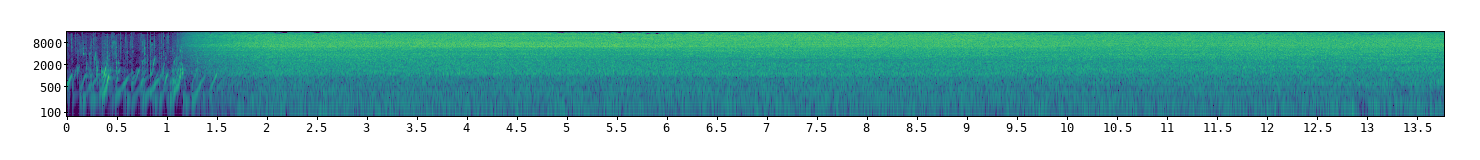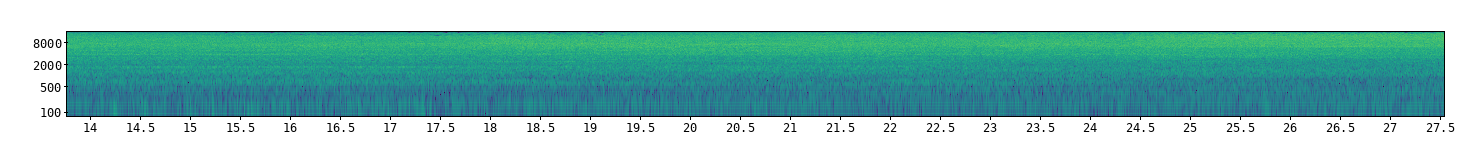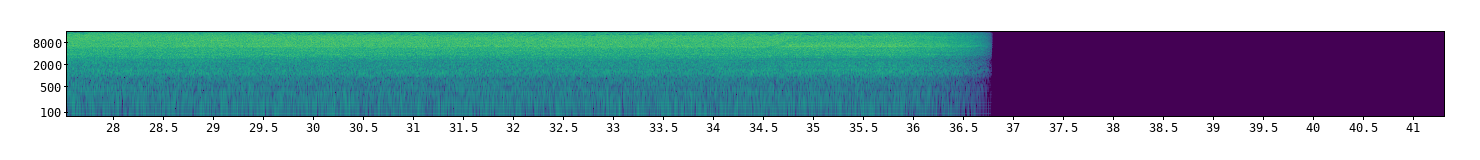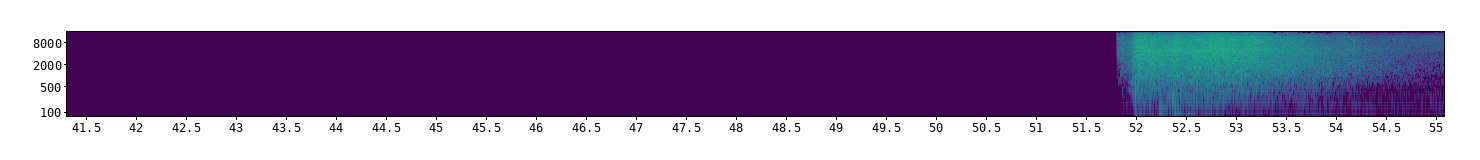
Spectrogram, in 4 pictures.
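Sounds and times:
water hissing from tank: 0.0s - 4.2s, 52.0s - 54.3s.

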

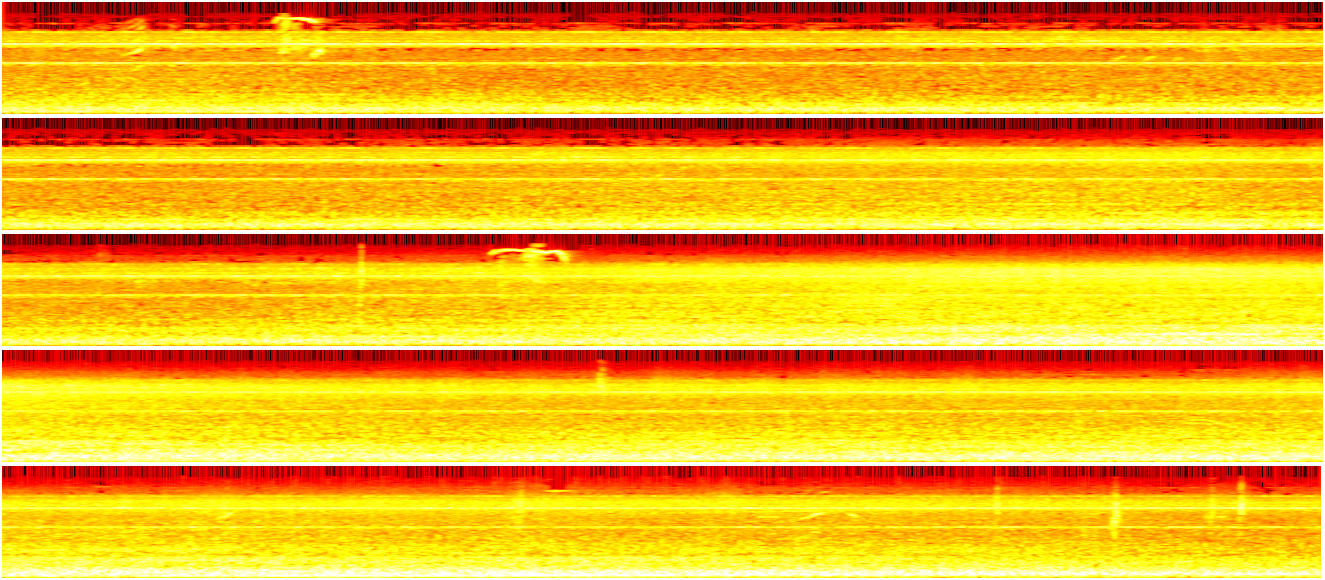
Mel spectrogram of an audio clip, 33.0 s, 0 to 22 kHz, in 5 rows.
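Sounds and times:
high two-tone whine: 0.0s - 33.0s
low rumbling noise: 11.4s - 33.0s.

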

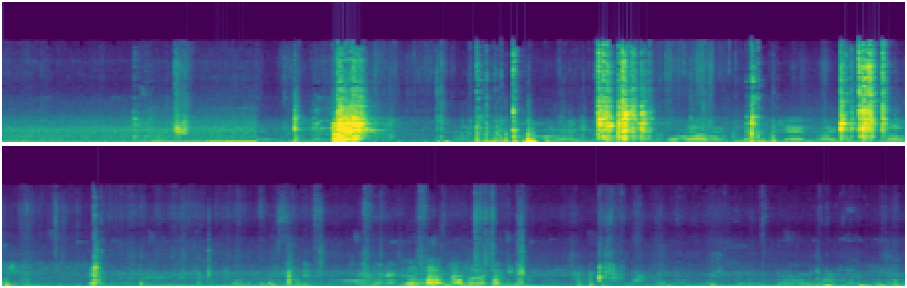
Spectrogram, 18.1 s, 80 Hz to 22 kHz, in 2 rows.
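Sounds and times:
spoons clinking against bowls: 2.9s - 3.9s, 5.2s - 7.8s, 8.4s - 9.2s.

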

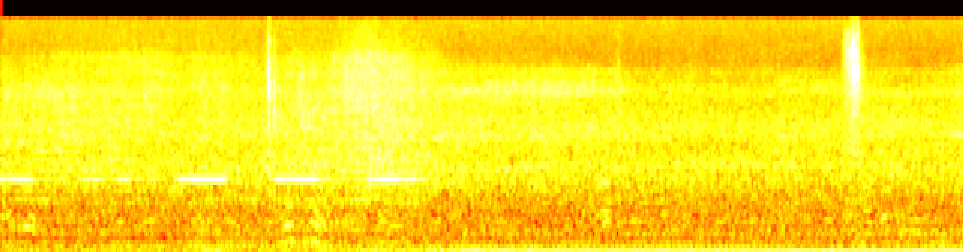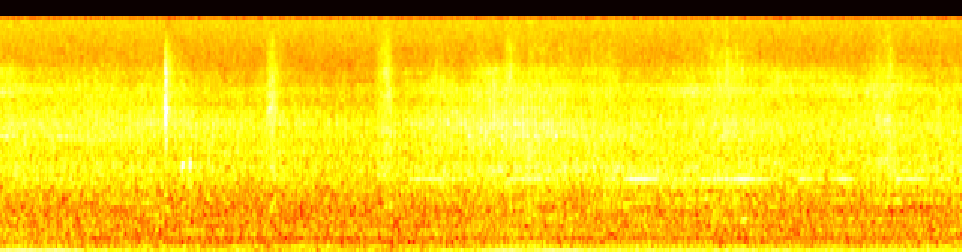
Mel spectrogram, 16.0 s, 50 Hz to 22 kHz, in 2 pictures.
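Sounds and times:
reversing alarm beeps: 0.0s - 3.6s, 13.1s - 16.0s
heavy vehicle engine humming: 0.0s - 16.0s.

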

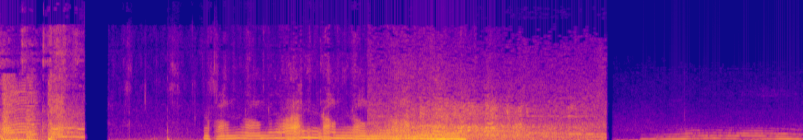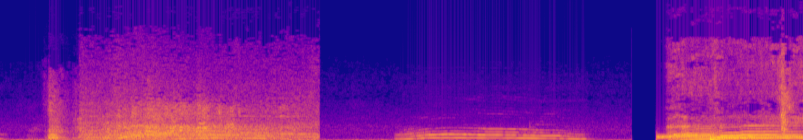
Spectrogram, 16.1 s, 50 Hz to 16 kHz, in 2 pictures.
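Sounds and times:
cat meowing: 1.7s - 4.7s
cat yowling: 1.7s - 4.8s.

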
